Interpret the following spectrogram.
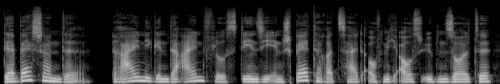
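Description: A male narrator of a radio drama, played by an actor, looking back on his boyhood. His delivery is measured and literary, at a medium pitch, recorded very dry and close. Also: no room sound, close to an everyday voice. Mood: reflective, measured. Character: adult man reflectively recounting his boyhood.

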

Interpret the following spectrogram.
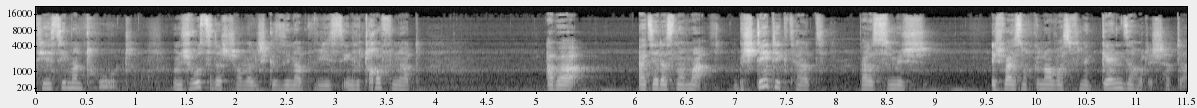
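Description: Bright-voiced male eyewitness, slightly noisy recording. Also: a little high. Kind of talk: personal testimony, spontaneous recollection.

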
